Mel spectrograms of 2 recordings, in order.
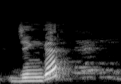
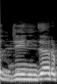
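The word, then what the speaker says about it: ginger: ना ध्यान से समझ जी आई एन जीई आर ये क्या लिखा है जिंगर इसको जिंजर पढ़ेंगे क्या क्या पढ़ेंगे यहां पर देखो जी के बाद आई है यहां पर जी के बाद क्या है ई है तो दोनों को ज पढ़ेंगे जिंजर क्या पढ़ेंगे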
